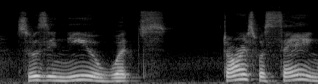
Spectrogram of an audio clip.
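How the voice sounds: Natural-sounding reading voice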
